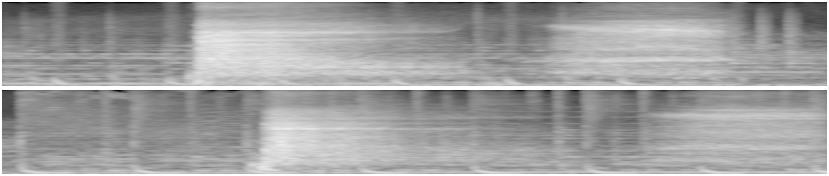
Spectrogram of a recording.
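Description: A man's heavy breathing while working a dumbbell pullover: two forceful exhales, about one second and five and a half seconds in, each followed by a shorter inhale, over background music.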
